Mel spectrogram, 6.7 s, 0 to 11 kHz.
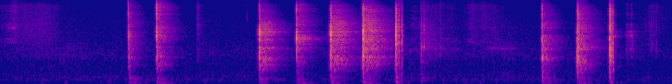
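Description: Hammer tapping on an NP435 transmission's shift fork and rail: about eleven sharp metallic taps in three quick runs, two, then six, then three, each ringing briefly.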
